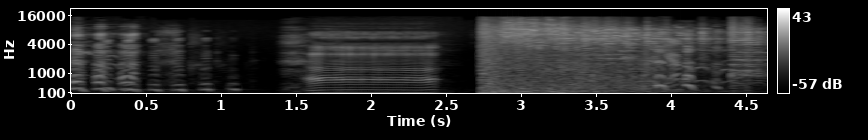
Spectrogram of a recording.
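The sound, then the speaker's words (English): Brief talking, then a long sustained yell, followed by a sudden loud crash of breaking material and scattering debris as a man crawling through an attic space falls through a bathroom ceiling when a support gives way; the rumble continues while voices return underneath. “He was crawling through when a support gave way, and he came crashing through the ceiling of the bathroom.”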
